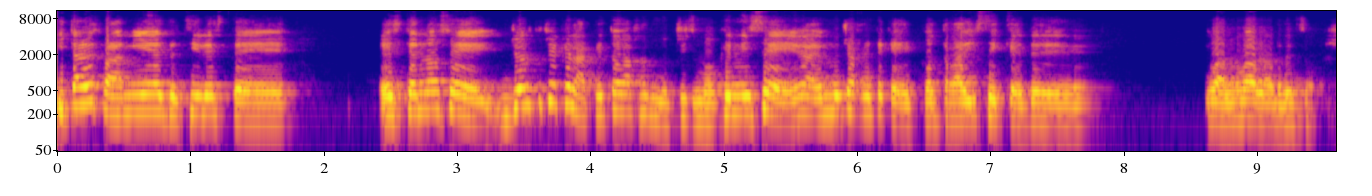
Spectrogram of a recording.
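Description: A woman's medium-pitched voice, an ordinary speaking voice, with lively intonation and a fairly quick pace. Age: 20s. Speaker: mental health advocate. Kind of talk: testimony.

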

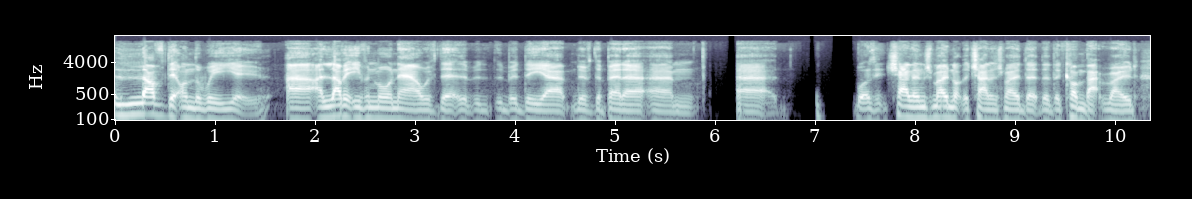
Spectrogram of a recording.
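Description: Animated in tone, a man with a very deep, low pitch speaks at a moderate pace with ordinary pitch variation. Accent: British. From UK. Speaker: retro gaming podcast host. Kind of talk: casual chat. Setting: live stream studio. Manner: animated, stammering repetitions.

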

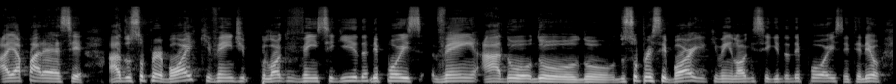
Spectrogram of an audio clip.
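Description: In a very clean recording with a silent background and a dry, close sound with no echo, a man with a plain, everyday voice talks at a moderate pace, with hardly any pauses and a fairly high pitch with ordinary pitch variation. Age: 40s. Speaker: podcaster. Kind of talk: casual chat.

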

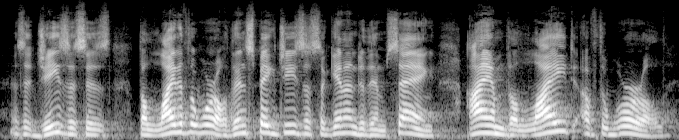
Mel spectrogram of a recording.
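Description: Someone with an American accent talks at a moderate pace with ordinary pitch variation. Audible room echo surrounds the voice. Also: man. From Michigan. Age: 60s. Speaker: pastor. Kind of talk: sermon. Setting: church.

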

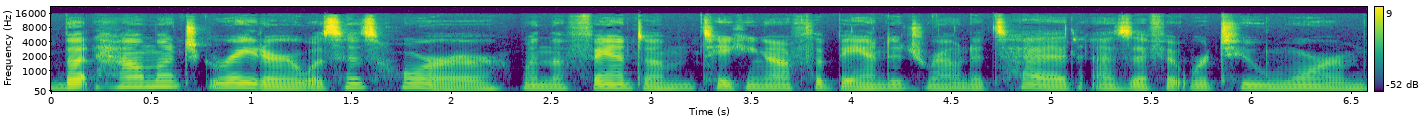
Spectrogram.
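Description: In a very clean recording with a silent background, a soothing, dark, mellow voice speaks at a moderate pace with ordinary pitch variation. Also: woman. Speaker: podcast host and audiobook reader. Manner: soothing, inviting, second-person guided scene-setting in the intro.

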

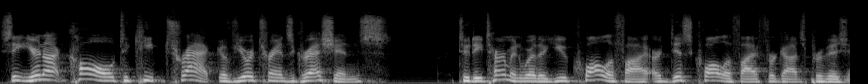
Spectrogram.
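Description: Fairly slow and somewhat breathy, a man speaks in a fairly high voice with an animated, relaxed tone and lively intonation. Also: quiet background. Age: 40s. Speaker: guest preacher, pastor and author. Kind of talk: sermon to a live congregation, preacher with call-and-response. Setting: church stage with audience. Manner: animated, conversational, relaxed, exhorting, with frequent 'amen?' prompts; warm, humorous, fluent but with repeated restarts.

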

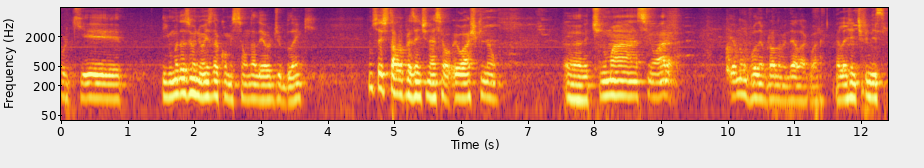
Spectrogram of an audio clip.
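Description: Pausing long and often, a man with a medium pitch speaks in fairly even intonation, with audible room echo and noticeable background noise. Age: 20s. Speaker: culture talk show host, cultural activist. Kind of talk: casual discussion show. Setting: live-streamed studio show.

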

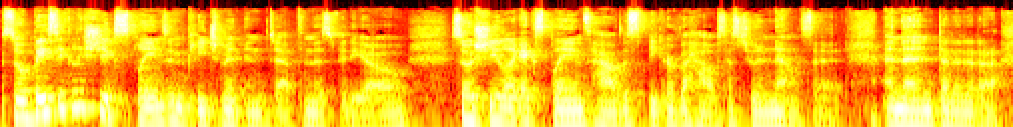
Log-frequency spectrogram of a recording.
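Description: A somewhat breathy man's voice at medium pitch, fairly quick pace and ordinary pitch variation. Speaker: podcast host. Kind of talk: casual chat. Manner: fast talker; animated.

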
